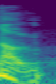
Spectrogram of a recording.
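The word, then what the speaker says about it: Noem: she offensive I mean you can you can misspell it all you like it's gnome I'm just saying it's immigration and so on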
